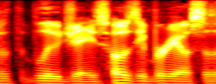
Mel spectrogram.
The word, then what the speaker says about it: Berríos: I'm trying to say it like Morosi says it. Berríos.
